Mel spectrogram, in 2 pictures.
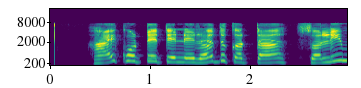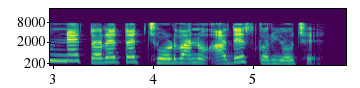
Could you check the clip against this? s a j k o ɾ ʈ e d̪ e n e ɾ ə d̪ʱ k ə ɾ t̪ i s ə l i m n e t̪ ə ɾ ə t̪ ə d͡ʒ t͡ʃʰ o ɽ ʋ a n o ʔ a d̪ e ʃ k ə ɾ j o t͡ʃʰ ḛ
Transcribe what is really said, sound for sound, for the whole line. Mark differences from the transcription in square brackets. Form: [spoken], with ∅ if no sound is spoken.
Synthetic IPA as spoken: [h] a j k o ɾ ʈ e [t̪] e n e ɾ ə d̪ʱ k ə ɾ t̪ [a] s ə l i m n e t̪ ə ɾ ə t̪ ə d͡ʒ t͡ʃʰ o ɽ ʋ a n o ʔ a d̪ e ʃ k ə ɾ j o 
